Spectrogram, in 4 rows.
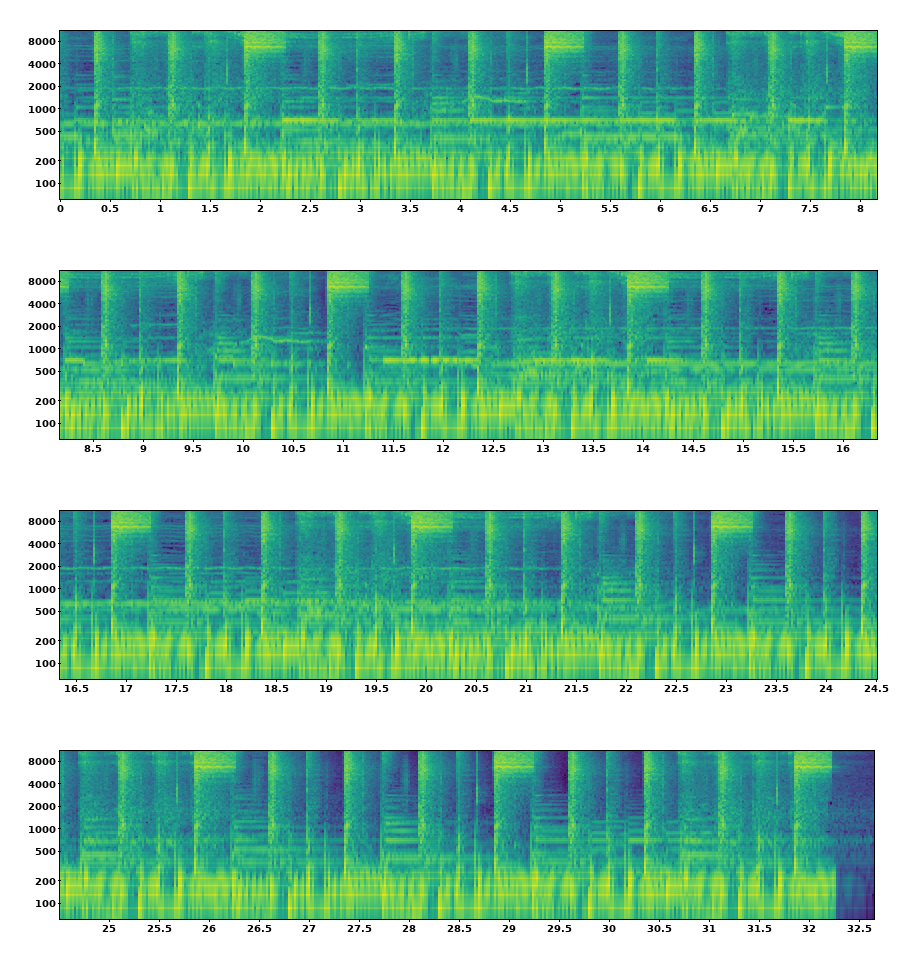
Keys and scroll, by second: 10.5 space, 17.8 space, 25.7 space.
